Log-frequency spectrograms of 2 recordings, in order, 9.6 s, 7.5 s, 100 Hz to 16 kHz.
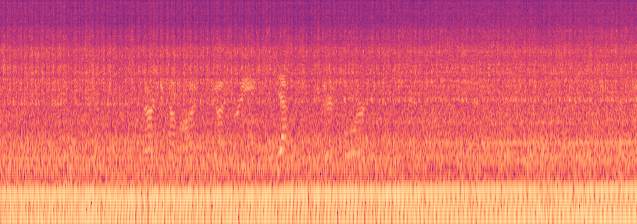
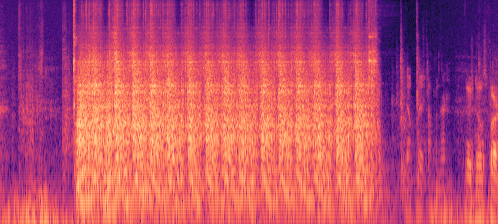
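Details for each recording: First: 1960 Jeep CJ, first cold start in years at about minus 30 on a new battery; steady, even low idle with an unchanging beat and no knocks or misses. Normal idle. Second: 1960 Jeep CJ, first start attempt in years: starter churns the engine evenly, about four turns a second, for several seconds without firing. Spark check shows no spark; dirty, rusty ignition points suspected.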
